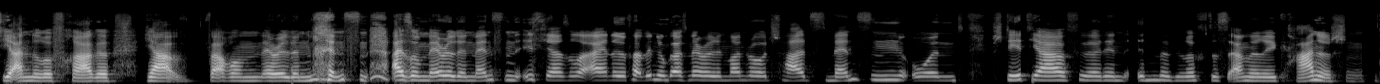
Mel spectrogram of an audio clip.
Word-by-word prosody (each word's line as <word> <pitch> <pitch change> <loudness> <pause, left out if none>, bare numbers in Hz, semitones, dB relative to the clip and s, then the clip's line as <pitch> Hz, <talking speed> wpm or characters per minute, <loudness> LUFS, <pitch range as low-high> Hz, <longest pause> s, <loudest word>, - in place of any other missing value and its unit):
Die 175 - +5
andere 165 -1 +4
Frage. 160 0 +4 0.3
Ja, 160 - +5 0.2
warum 170 0 +1
Marilyn 170 0 +2
Manson, 215 -2 +2 0.2
also 200 0 +6
Marilyn 190 0 +1
Manson 195 +3 -5
ist 215 +3 -9
ja 190 -1 0
so 195 +1 -10
eine 195 +1 0
Verbindung 205 +2 -3
aus 200 -1 +2
Marilyn 195 -2 -3
Monroe, 195 0 -5
Charles 185 -1 -4
Manson 210 +3 -6
und 185 0 -9 0.3
steht 210 0 -2
ja 195 -2 +4
für 195 -1 -6
den 185 -1 -8
Inbegriff 190 -1 -7
des 180 -1 -10
Amerikanischen. 170 -3 -1
190 Hz, 120 wpm, -24 LUFS, 175-200 Hz, 0.3 s, also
